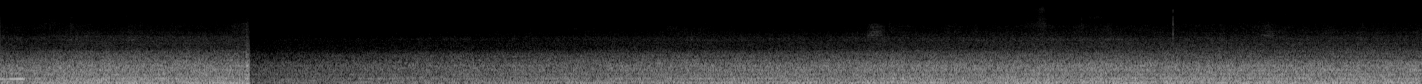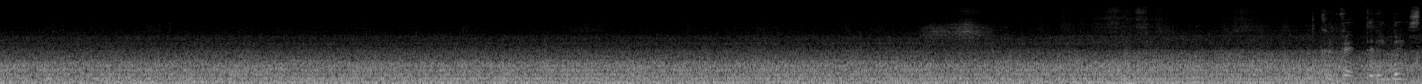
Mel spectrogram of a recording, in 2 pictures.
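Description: Steady road and engine noise heard from inside a moving car. It drops abruptly about two and a half seconds in, then builds back up and runs evenly.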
